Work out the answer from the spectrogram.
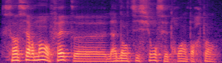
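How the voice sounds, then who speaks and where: A man's voice: medium pitch, moderate pace, dark tone. A man, giving an unscripted testimonial as a patient in an earnest, emphatic way. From Lyon, France. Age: 40s.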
